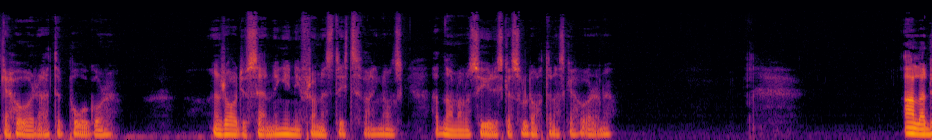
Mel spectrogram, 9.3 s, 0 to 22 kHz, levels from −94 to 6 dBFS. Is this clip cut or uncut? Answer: uncut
